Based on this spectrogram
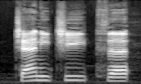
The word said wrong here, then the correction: Chanichthyidae: Chanichthyidae. – Chanichthyidae? – Chanichthyidae. – Chanichthyidae. Okay, how you say it is Chanichthyidae.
